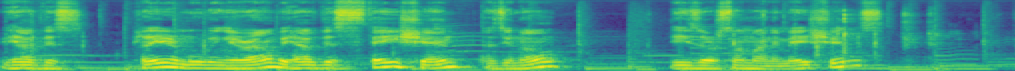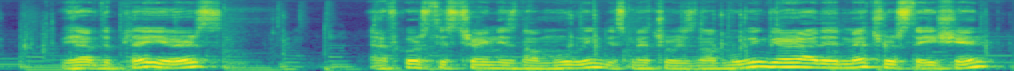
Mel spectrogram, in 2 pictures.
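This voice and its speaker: A man's voice: medium pitch, animated, moderate pace, darkish tone, soft background music. A man whose first language is Farsi gives a loose, unedited walkthrough of his indie game. He keeps filling gaps with "you know". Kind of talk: casual unedited devlog walkthrough.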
